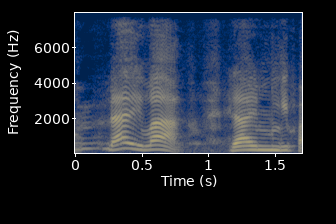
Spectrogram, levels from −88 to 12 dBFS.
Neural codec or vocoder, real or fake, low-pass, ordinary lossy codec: codec, 16 kHz, 1 kbps, FunCodec, trained on LibriTTS, 50 frames a second; fake; none; none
